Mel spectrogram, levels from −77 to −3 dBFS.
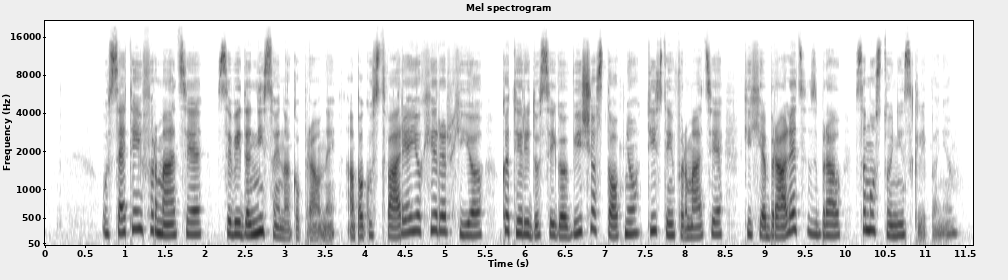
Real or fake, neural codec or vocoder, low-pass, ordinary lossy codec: fake; vocoder, 44.1 kHz, 128 mel bands every 512 samples, BigVGAN v2; 19.8 kHz; none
